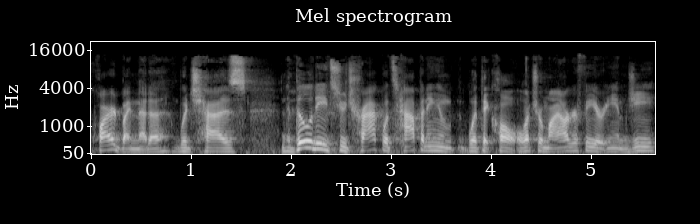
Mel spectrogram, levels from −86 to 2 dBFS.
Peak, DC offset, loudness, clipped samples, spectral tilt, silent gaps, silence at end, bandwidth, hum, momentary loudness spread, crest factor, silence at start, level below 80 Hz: -4 dBFS; under 0.1%; -22 LUFS; under 0.1%; -3.5 dB/octave; none; 0 s; 14 kHz; none; 7 LU; 20 dB; 0 s; -60 dBFS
